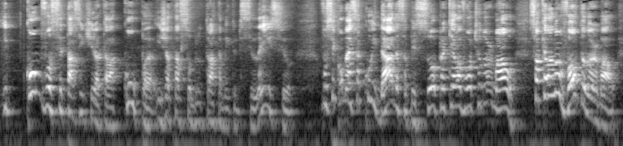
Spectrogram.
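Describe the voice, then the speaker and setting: A Brazilian woman speaks earnestly in a podcast monologue, her pitch rising and falling with lively movement. She often slips into quick acted-out exchanges between people. The sound carries a noticeable echo of the room around her. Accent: Brazilian Portuguese. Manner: earnest, acts out dialogue in quick changing voices. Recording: echoey room.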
